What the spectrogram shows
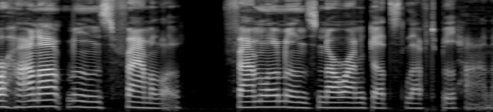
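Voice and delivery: acted low creature voice. Running through a list of character impressions, the speaker does a Stitch voice. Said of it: "Stitch from Lilo and Stitch".

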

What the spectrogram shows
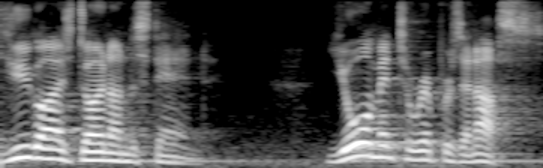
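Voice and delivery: ordinary delivery

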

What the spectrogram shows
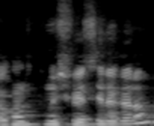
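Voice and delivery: ordinary talk

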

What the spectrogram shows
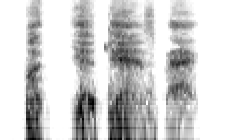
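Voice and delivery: hushed whisper. Telling listeners that a man is back from rehab: whispering. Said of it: "but I gotta whisper".

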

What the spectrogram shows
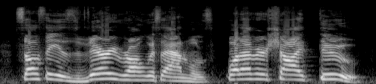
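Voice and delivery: alarmed, flustered outcry, high-pitched and loud. The keeper comes running, arms in the air, alarmed. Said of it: "jumped up and down with alarm".

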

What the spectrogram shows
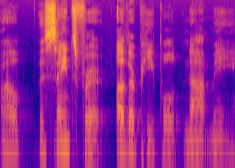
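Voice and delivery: ordinary talk

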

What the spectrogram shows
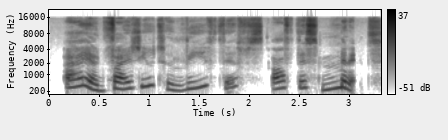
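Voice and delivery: rather sharp, slow, high-pitched scolding tone. Telling herself to stop crying, sharply. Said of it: "rather sharply".

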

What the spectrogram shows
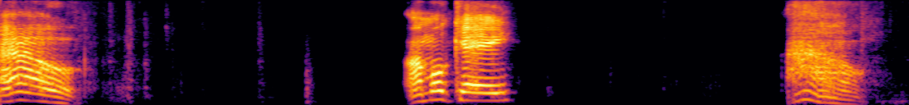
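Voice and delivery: slow, drawn-out cries of pain. Mid-livestream, the speaker has just kicked their own knee; in pain. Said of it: "I just kicked my freaking knee".

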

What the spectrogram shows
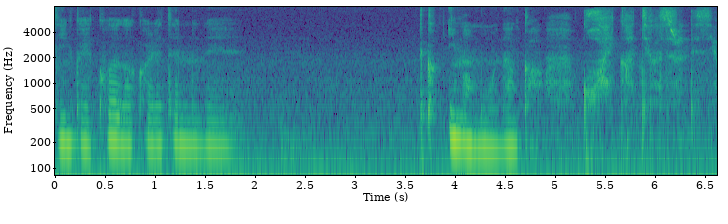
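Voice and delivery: quick whispered delivery.

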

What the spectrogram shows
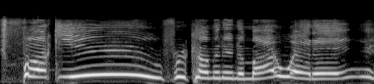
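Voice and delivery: very high, very slow, furious scream, drawn-out you. Imitating a bride finishing her vows: imitating someone screaming angrily. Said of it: "So she's screaming the vows".

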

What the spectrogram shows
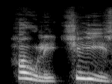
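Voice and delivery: surprised, high, loud croaked exclamation. The mouse narrator, told by the undertaker their plane might crash, croaks. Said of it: "I croaked".

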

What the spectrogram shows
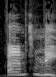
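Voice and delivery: gleeful quick chime-in. Joining in after another speaker at the table, he chimes in delightedly. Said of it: "Jambu said delightedly".

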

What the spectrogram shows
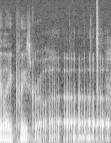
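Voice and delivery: soft, slow, muttered, pleading whisper.

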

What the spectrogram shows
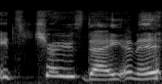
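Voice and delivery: exaggerated British accent. Joking about how British people talk, the speaker mimics them in an exaggerated British accent. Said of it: "British people be like".

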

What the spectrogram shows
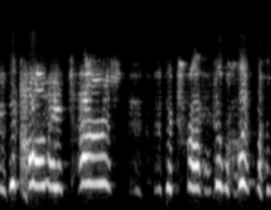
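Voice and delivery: sobbing yell, very high, voice cracking. Retelling a man cry-yelling about not being allowed on the plane: imitating a high cracking cry-yell. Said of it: "You hear his voice cracking and he's high pitched".

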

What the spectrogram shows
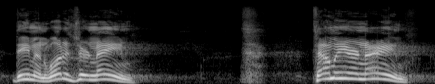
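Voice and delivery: mock, loud, high-pitched, commanding holler. Retelling what the speaker said to a demon, retelling a yell. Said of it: "I was yelling like the demon can't hear".

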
